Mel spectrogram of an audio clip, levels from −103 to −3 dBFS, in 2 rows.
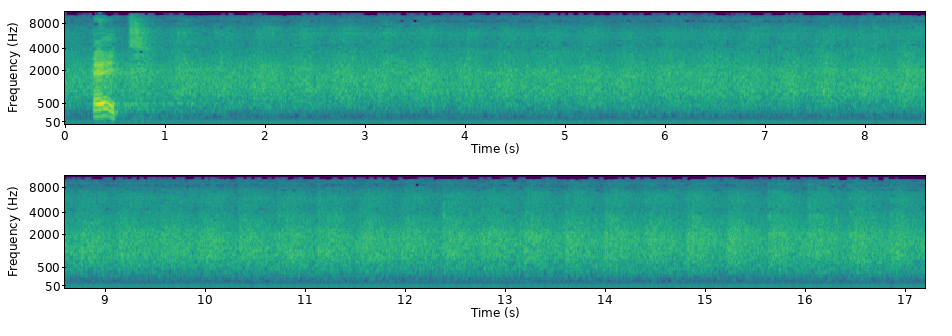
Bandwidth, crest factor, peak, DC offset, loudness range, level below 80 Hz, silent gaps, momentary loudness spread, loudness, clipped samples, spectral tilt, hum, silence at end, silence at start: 10.5 kHz; 26 dB; 0 dBFS; under 0.1%; 1 LU; -56 dBFS; none; 2 LU; -25 LUFS; under 0.1%; -0.5 dB/octave; none; 0 s; 0 s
